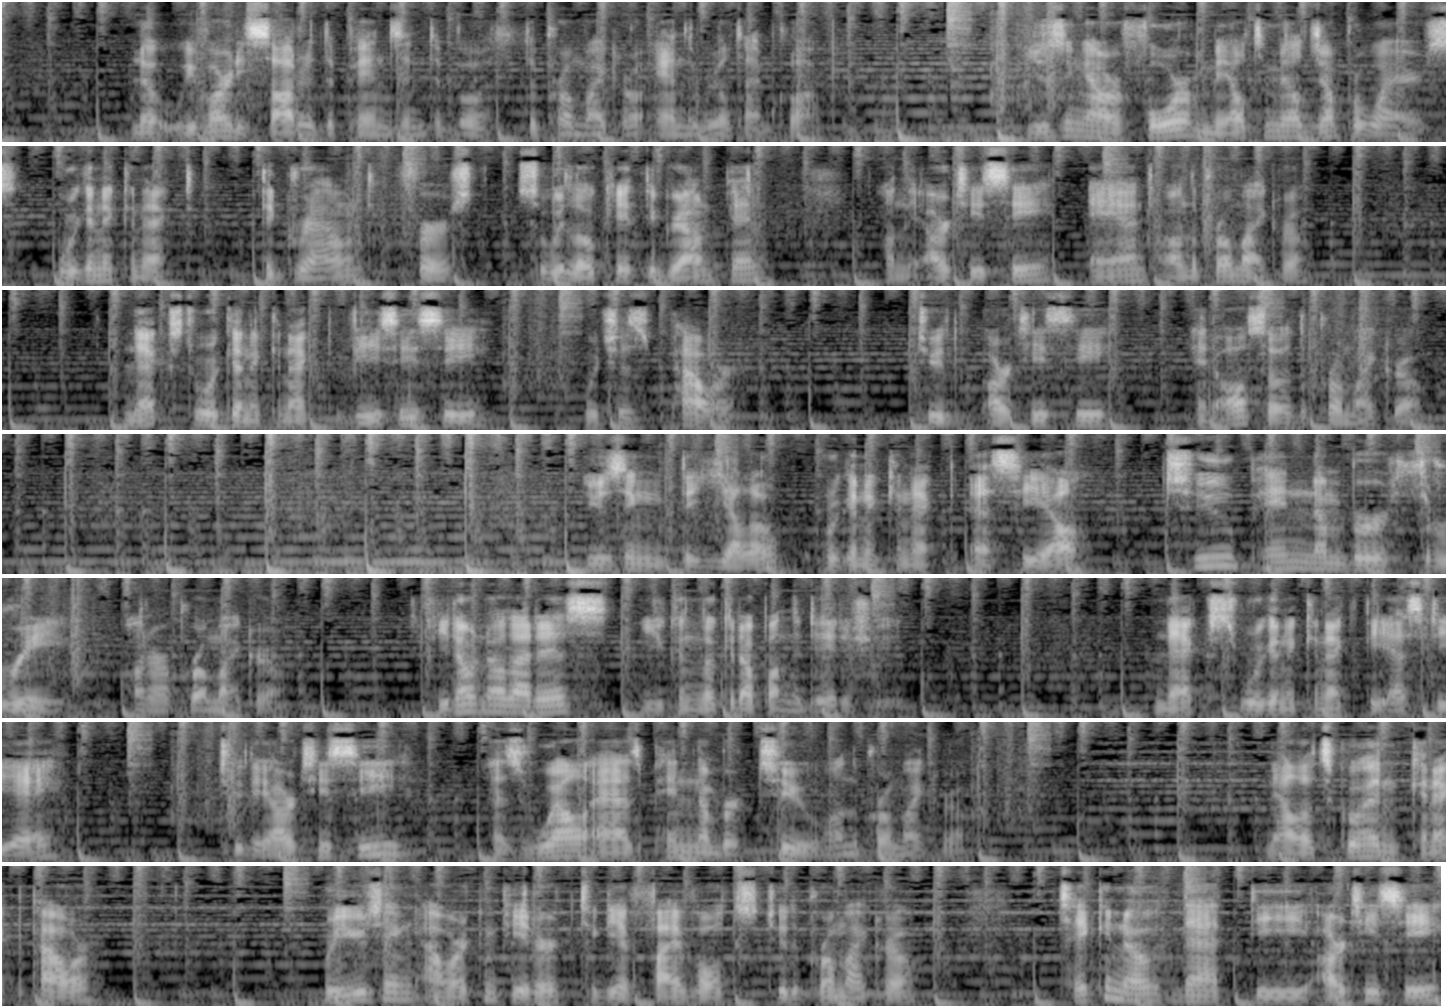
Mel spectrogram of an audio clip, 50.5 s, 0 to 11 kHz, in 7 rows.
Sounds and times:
Music: 0.0s - 50.5s
Speech: 0.6s - 4.2s, 5.1s - 13.8s, 15.0s - 18.2s, 19.0s - 21.6s, 24.6s - 30.4s, 31.0s - 33.4s, 34.6s - 36.4s, 37.2s - 41.0s, 42.4s - 43.8s, 44.9s - 47.9s, 48.6s - 50.5s.

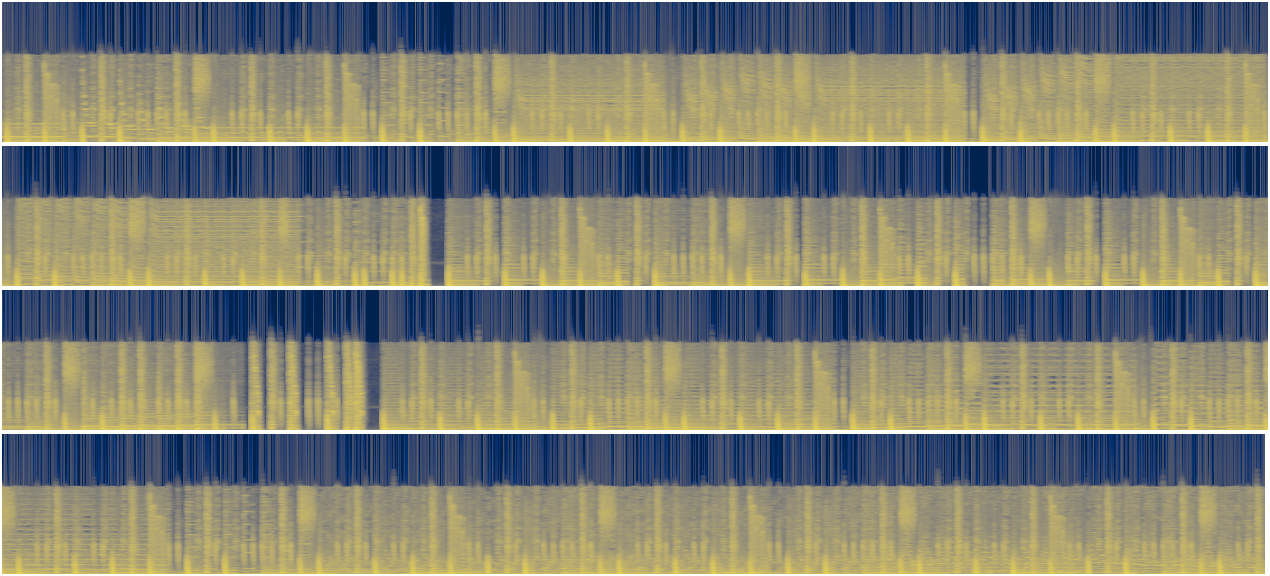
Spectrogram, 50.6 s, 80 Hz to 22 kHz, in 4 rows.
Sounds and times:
Video game music: 0.0s - 50.6s.

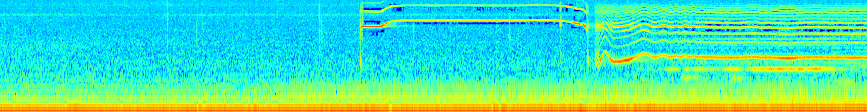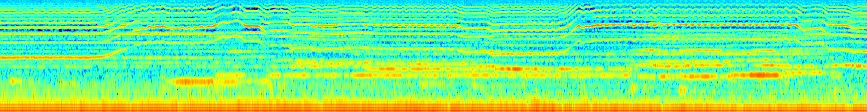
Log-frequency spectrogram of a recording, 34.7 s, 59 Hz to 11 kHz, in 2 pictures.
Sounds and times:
Theremin: 7.2s - 34.6s.

